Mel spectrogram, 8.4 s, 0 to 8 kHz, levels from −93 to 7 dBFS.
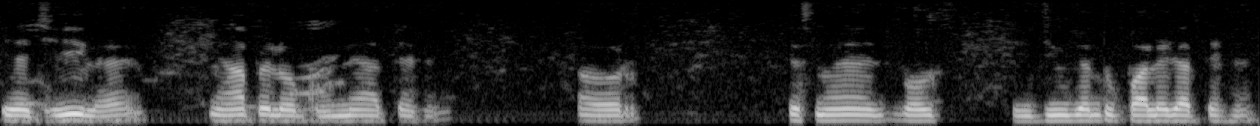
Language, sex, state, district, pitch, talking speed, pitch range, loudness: Hindi, male, Uttar Pradesh, Hamirpur, 135 Hz, 120 wpm, 130-145 Hz, -18 LUFS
